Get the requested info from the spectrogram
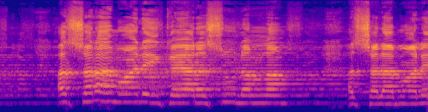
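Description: A man chanting a sermon in a drawn-out, melodic sung style, holding long wavering notes, with a new phrase starting about half a second in and another near the end.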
